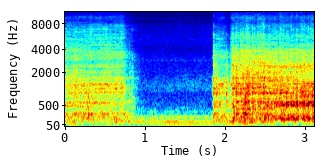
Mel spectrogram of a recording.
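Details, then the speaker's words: HP LaserJet Pro MFP M428dw printer while photocopying: whirring feed with uneven rattle about three times a second, brief pause, then louder grinding; abnormal roller noise, followed by load-paper and paper-jam-in-cartridge-area errors. "realize that it gives some weird sound with the rollers."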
